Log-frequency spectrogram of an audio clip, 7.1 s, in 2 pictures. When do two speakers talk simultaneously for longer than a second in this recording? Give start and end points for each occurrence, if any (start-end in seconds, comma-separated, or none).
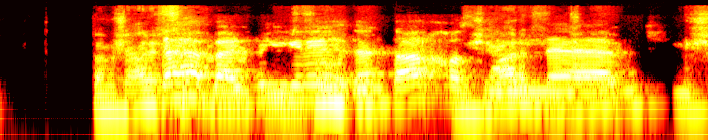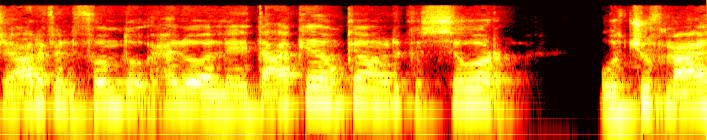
0.8-2.8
